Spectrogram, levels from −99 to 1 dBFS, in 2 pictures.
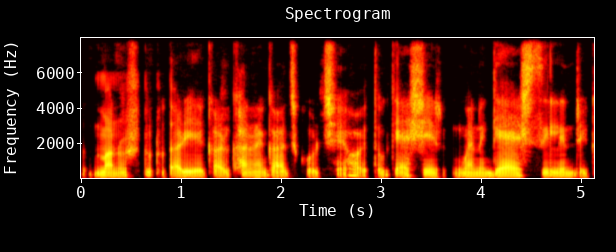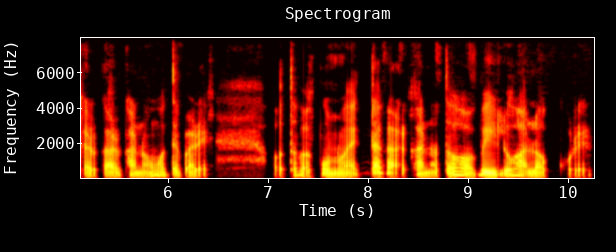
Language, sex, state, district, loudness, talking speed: Bengali, female, West Bengal, Kolkata, -23 LUFS, 135 wpm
